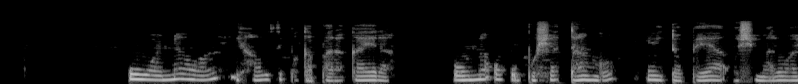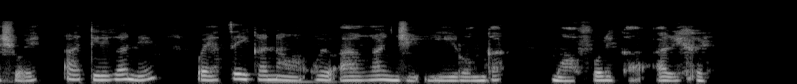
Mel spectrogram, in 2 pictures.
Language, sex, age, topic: Oshiwambo, female, 25-35, finance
